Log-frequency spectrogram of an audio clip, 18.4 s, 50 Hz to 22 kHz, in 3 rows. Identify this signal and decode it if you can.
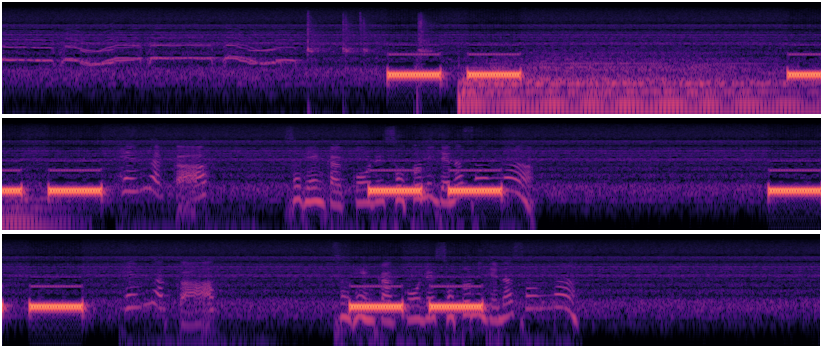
Telephone call progress tone (as in the UK, Ireland, Australia and similar networks), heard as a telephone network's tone, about 400, 450 Hz. Ringback tone.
